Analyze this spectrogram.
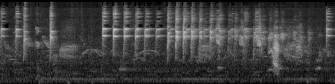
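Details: Small black birds swooping on a kookaburra in a tree, likely defending a nest it may be raiding, give harsh, scratchy chirps in quick bursts, several per second, with high tinny notes mixed in, over a low steady hum.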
